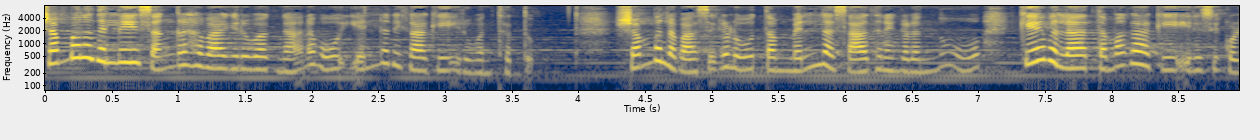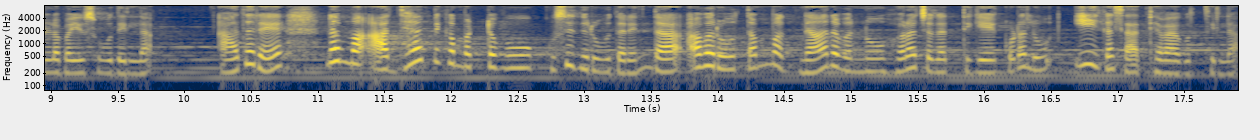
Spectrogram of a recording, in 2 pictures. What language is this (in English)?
Kannada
